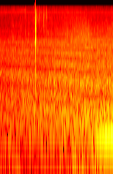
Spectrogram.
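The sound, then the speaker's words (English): Steady roar of cars and trucks passing on a highway by a BP station mini mart at Lake Wylie on the North Carolina–South Carolina state line, with a low engine rumble, one vehicle swelling louder as it approaches near the end. No one speaks. “And uh, there's a lot of cars and trucks going by.”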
